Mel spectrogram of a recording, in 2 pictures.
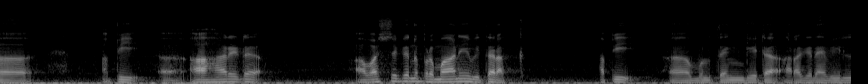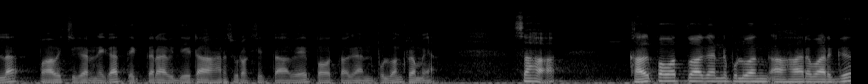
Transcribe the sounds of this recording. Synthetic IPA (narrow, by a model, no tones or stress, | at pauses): apiaːɦaːɾəjəʈə | a̰ːʋaʃjəkənəpɾəmaːnejəʋit̪əɾak | api | mulut̪æŋɡeʈəʔa̰ɾʔaɡənæʋilːapaːʋit͡ʃːikəɾənekat̪ːek̚t̪əɾaːʋid̪ijəʈəaːɦaɾəsuɾakʂit̪aːʋejəpaʋat̪ʋaːɡanːəpuluʋaŋkɾəməja̰k | saɦa̰ | kalpaʋat̪ʋaːɡanːəpuluʋaŋaːɦaːɾəʋarɡə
